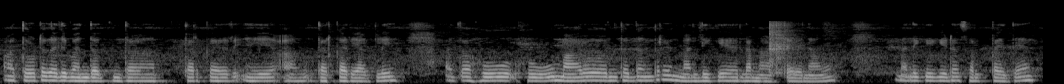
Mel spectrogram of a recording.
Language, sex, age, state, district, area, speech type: Kannada, female, 30-45, Karnataka, Dakshina Kannada, rural, spontaneous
